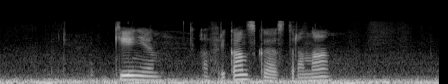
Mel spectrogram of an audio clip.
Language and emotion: Russian, neutral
